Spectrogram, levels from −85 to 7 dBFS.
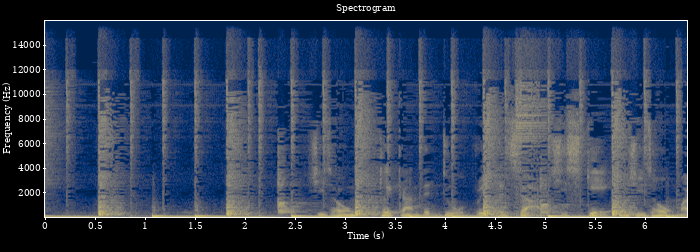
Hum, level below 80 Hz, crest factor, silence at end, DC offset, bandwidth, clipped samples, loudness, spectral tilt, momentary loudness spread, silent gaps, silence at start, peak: none; -18 dBFS; 16 dB; 0 s; under 0.1%; 16 kHz; under 0.1%; -18 LUFS; -5 dB/octave; 6 LU; none; 0 s; 0 dBFS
